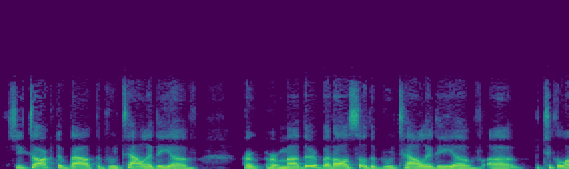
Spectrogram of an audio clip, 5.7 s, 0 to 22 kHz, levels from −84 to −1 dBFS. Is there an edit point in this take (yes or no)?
no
